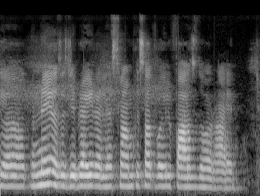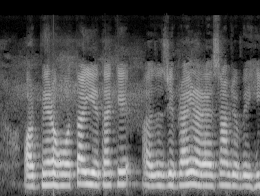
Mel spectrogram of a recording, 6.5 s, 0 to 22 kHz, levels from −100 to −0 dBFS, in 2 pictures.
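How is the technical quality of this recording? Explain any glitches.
There is one glitch, a single sharp click at 2.67 s. It is brief and thin, a tick rather than a gap, and nothing in the sound goes missing around it. On a spectrogram it would show as a narrow vertical line across the frequency range. The likely cause is dropped samples: a fraction of a millisecond of the stream vanished, so the waveform leaps straight from one value to a later one, and that abrupt step is the click.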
